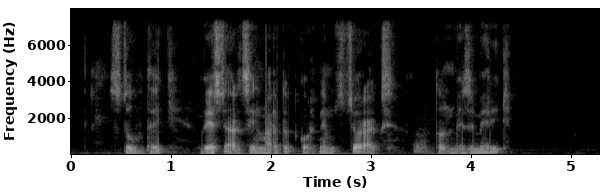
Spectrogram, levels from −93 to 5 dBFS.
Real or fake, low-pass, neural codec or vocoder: fake; 7.2 kHz; vocoder, 22.05 kHz, 80 mel bands, WaveNeXt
